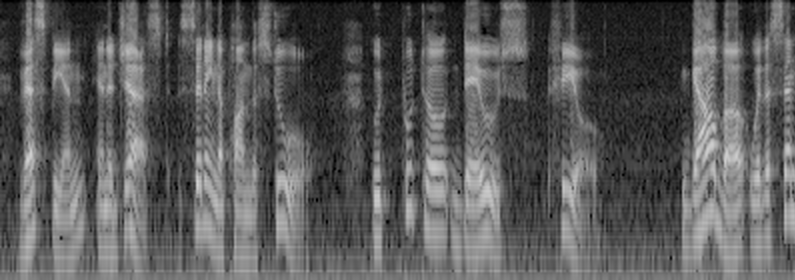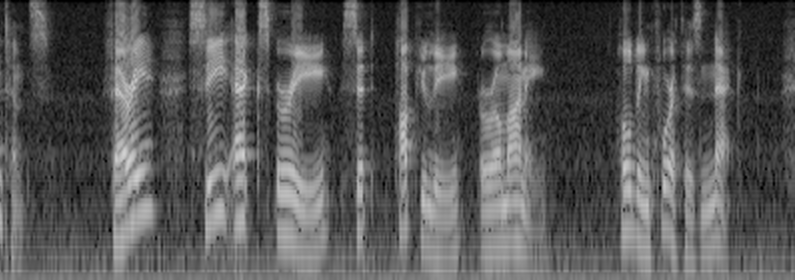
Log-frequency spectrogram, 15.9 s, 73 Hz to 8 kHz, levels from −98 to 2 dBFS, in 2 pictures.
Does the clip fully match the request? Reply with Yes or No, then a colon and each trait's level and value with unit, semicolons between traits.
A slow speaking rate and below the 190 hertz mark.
Yes: slow, 100 wpm; medium, 140 Hz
